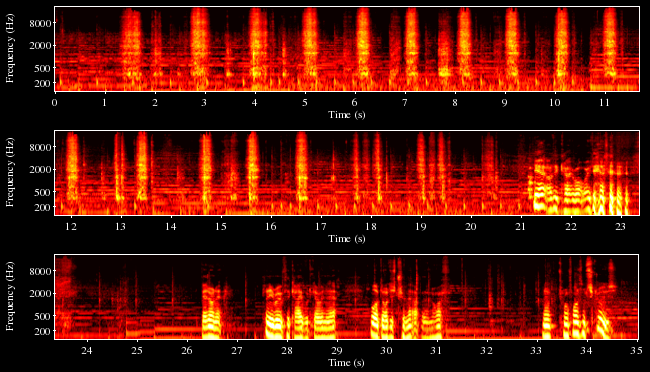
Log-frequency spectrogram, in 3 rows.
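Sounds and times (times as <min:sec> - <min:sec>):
file rasping plastic: 0:01.3 - 0:21.4.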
